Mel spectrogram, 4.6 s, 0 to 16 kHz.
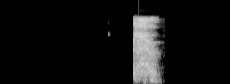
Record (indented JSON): {
  "cough_length": "4.6 s",
  "cough_amplitude": 32767,
  "cough_signal_mean_std_ratio": 0.26,
  "survey_phase": "beta (2021-08-13 to 2022-03-07)",
  "age": "45-64",
  "gender": "Male",
  "wearing_mask": "No",
  "symptom_new_continuous_cough": true,
  "symptom_fatigue": true,
  "symptom_headache": true,
  "smoker_status": "Ex-smoker",
  "respiratory_condition_asthma": false,
  "respiratory_condition_other": false,
  "recruitment_source": "Test and Trace",
  "submission_delay": "2 days",
  "covid_test_result": "Positive",
  "covid_test_method": "ePCR"
}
